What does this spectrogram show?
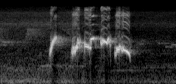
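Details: A red-whiskered bulbul gives one brisk, looping phrase of about five liquid notes over a quiet background. The bird is singing a double-twist morning song, recorded as a lure for training birds.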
